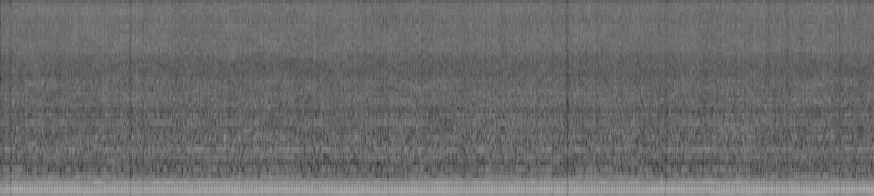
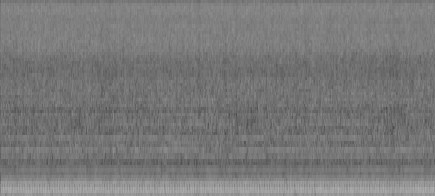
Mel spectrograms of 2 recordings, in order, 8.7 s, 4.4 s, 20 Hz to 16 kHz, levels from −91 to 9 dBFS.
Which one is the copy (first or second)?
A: first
